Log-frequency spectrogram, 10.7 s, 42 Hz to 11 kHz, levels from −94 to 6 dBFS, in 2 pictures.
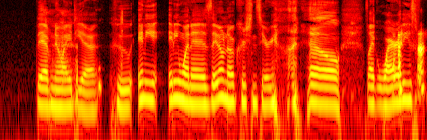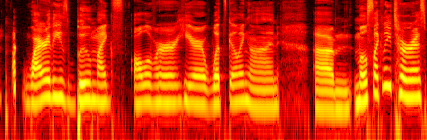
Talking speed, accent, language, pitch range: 180 wpm, American, English, 155-195 Hz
